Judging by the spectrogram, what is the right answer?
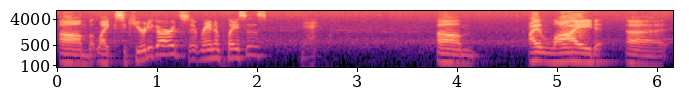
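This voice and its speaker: A young man on a live stream, talking casually and spinning wry anecdotes full of ums. His voice is bright and forward, with a faint hiss of noise underneath. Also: mid-range voice, lively intonation, a little slow, rough recording. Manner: wry storytelling with frequent ums.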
